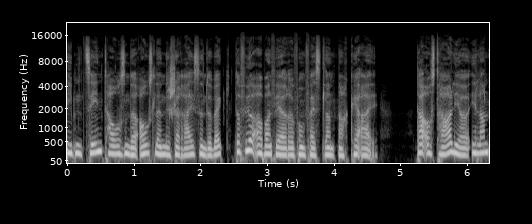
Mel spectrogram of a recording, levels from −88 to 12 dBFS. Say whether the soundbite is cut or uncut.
cut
